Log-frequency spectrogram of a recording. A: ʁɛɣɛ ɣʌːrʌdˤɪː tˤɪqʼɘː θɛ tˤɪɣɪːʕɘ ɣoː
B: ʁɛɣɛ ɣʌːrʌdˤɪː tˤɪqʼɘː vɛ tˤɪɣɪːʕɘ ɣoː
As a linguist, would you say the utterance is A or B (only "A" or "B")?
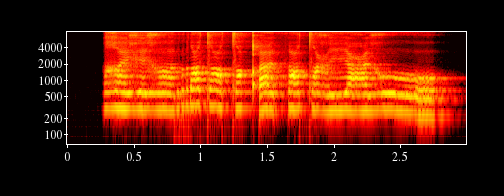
A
